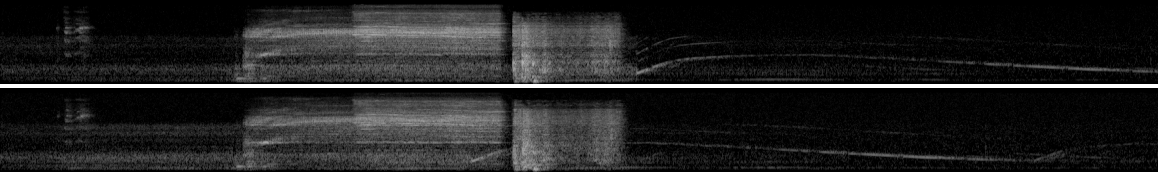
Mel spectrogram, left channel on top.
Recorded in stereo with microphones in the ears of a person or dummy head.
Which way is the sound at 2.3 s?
30° left (ahead or behind).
